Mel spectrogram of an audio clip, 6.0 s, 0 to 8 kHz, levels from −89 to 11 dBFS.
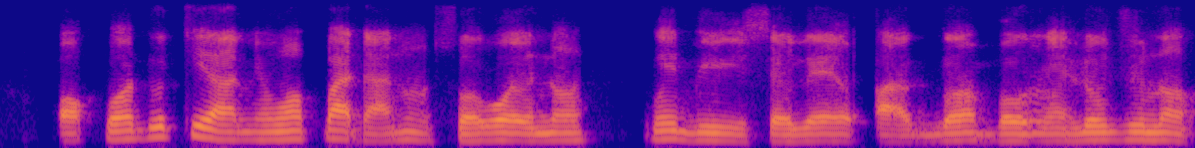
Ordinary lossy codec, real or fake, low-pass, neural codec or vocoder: Opus, 16 kbps; fake; 7.2 kHz; codec, 16 kHz, 1 kbps, FreqCodec, larger model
